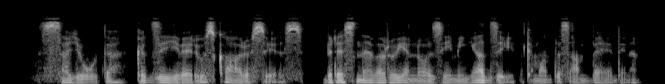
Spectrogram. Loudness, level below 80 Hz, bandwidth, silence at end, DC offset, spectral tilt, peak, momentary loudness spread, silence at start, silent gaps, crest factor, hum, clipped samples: -24 LUFS; -40 dBFS; 11 kHz; 0.25 s; under 0.1%; -3 dB/octave; -4 dBFS; 11 LU; 0.4 s; none; 22 dB; none; under 0.1%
